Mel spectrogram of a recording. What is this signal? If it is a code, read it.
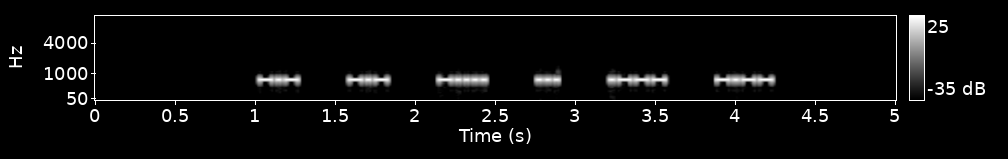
Morse code, heard as a keyed tone, about 43 wpm, spaced as for 21 wpm, 700 Hz. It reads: KK6SJY
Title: USA Call Signs - 6 Characters - 4x Character Spacing - 45wpm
